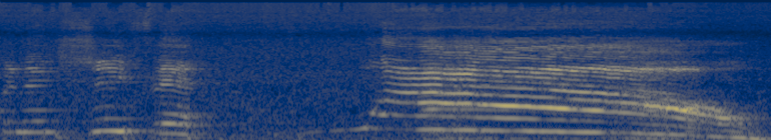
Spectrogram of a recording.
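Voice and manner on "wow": long, high, loud wow sliding down; amazed shout. Acted. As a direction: holler in drawn-out astonishment. Mama sees the towering beanstalk.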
